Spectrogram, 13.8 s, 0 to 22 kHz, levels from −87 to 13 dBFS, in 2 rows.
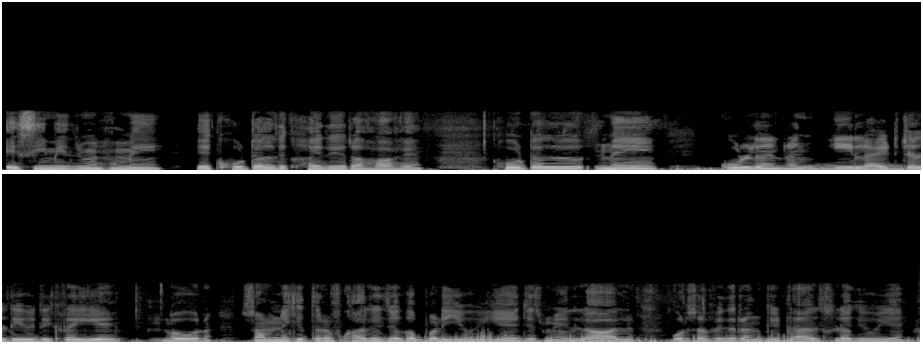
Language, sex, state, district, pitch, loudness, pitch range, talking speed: Hindi, male, Rajasthan, Churu, 175 Hz, -24 LUFS, 170-195 Hz, 180 wpm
